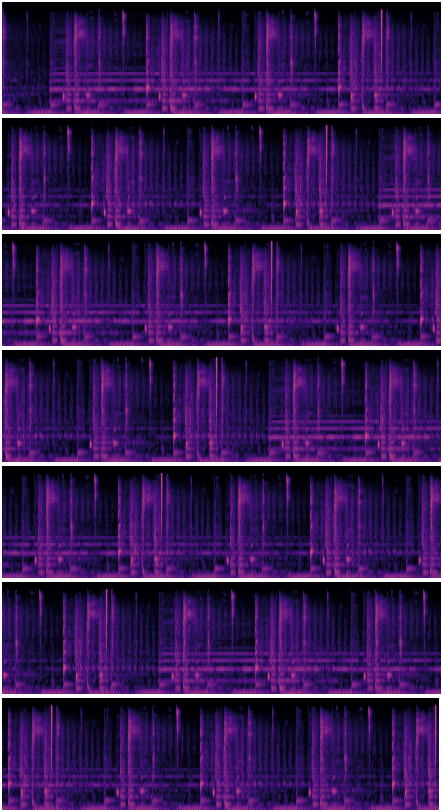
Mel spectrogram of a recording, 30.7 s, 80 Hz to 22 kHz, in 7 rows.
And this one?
Minimal Lift B (125 bpm)
build, lift, minimal-techno, tech-house, techno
